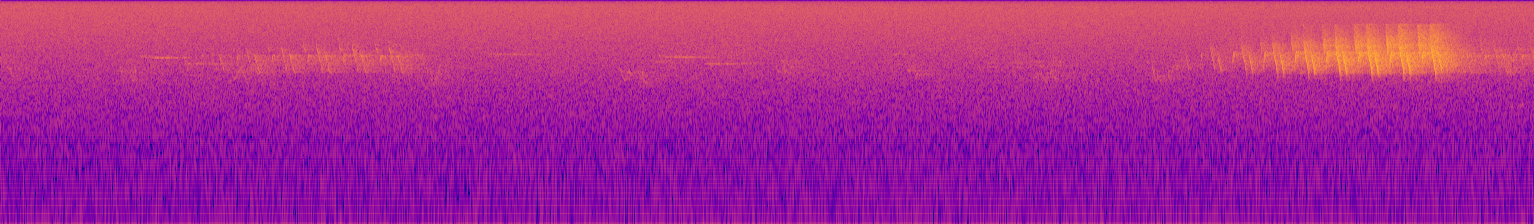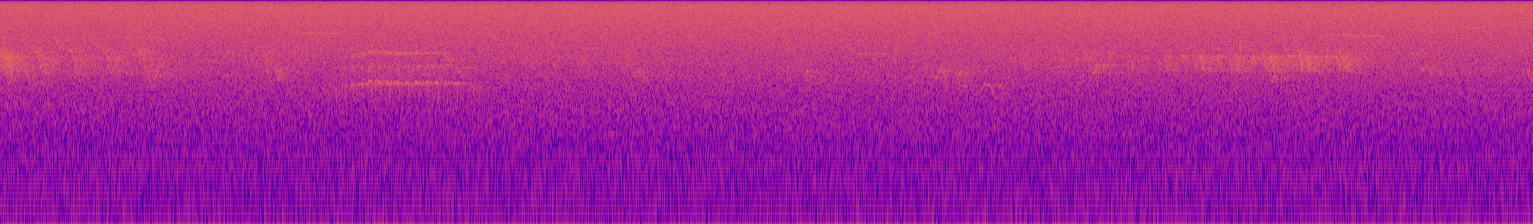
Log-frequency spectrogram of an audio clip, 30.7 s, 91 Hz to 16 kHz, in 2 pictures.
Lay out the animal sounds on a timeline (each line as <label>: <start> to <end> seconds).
Black-capped Chickadee (Poecile atricapillus): 1.2 to 2.4 seconds
Ovenbird (Seiurus aurocapilla): 1.7 to 4.4 seconds
Black-capped Chickadee (Poecile atricapillus): 6.4 to 7.6 seconds
Ovenbird (Seiurus aurocapilla): 11.7 to 17.1 seconds
American Robin (Turdus migratorius): 18.6 to 20.2 seconds
Ovenbird (Seiurus aurocapilla): 27.3 to 29.1 seconds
